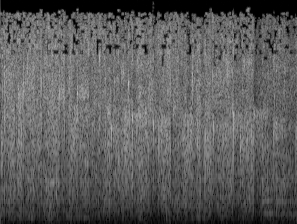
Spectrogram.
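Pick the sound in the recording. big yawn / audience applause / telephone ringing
audience applause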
